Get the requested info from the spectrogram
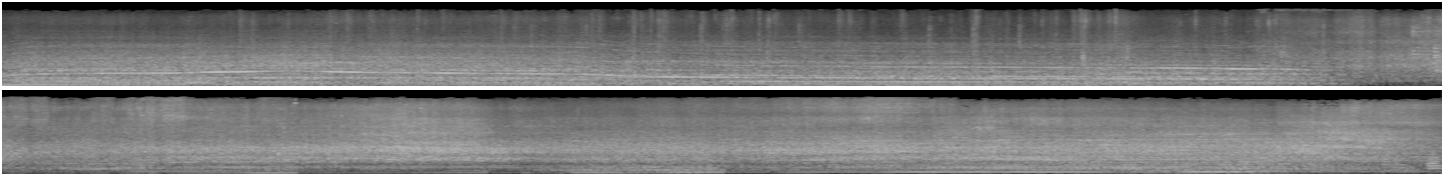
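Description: Inside the lower deck of an MCW Metrobus Mk II double-decker: the diesel engine runs with a transmission whine that rises and then falls in pitch as the bus drives. About halfway through it changes to a steady diesel bus engine heard from outside, with street traffic.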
